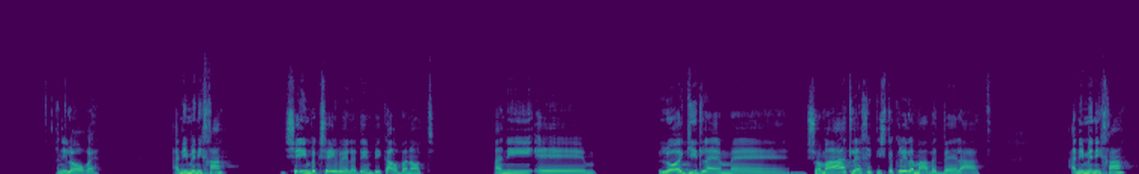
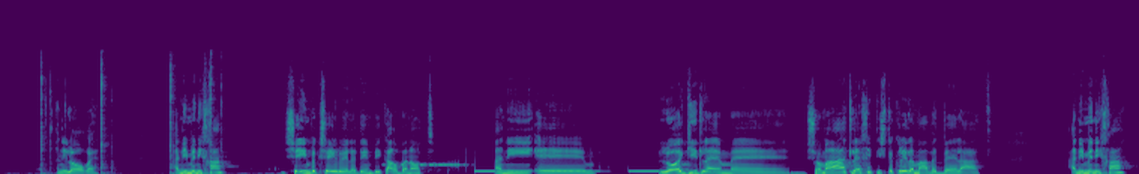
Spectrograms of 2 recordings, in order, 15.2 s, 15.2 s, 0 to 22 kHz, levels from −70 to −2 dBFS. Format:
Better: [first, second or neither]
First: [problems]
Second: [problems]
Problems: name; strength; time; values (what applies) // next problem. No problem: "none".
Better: first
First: none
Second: keyboard typing; faint; from 0.5 to 3.5 s; peak 10 dB below the speech // phone ringing; noticeable; from 5 to 9.5 s; peak 9 dB below the speech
